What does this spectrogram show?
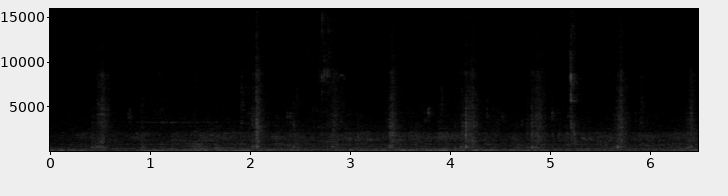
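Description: Faint eating sounds: a person chewing a mouthful of rice and dal, with scattered soft clicks and smacks as fingers mix food on the plate. A low steady hum sits underneath.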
